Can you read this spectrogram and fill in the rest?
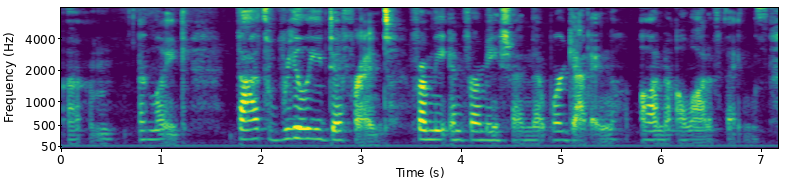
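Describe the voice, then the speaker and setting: A woman's voice: on the low side, big pitch swings, unhurried, vocal fry, a little mellow, husky. An American woman in her early thirties, sick with a cough and sinus trouble, giving a frustrated, emphatic, casual personal rant. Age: early 30s. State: ill, with a cough and congested sinuses. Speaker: video diarist.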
